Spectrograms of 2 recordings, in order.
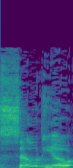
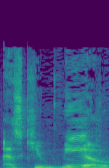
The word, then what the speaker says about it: SQ Neo: And down in the bottom right, I said his name was Sonio earlier, but apparently I am illiterate. Q is oftentimes not pronounced like O. It is SQ Neo from Team AMD, hoping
